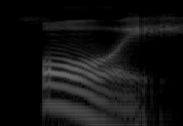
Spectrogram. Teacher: so it glides from O to E. It becomes oi.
